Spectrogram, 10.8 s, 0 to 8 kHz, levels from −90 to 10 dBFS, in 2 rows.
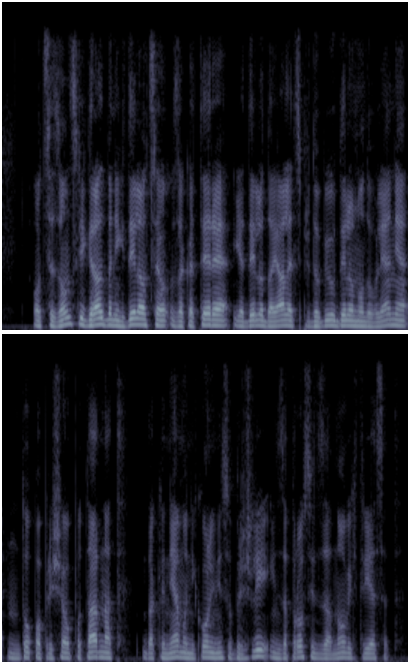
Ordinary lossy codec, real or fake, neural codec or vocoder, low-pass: none; real; none; 7.2 kHz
